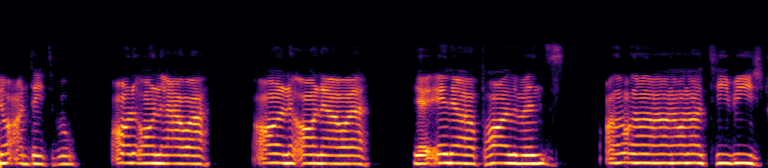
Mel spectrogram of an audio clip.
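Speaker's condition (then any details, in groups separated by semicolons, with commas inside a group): Cerebral palsy; uses wheelchair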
